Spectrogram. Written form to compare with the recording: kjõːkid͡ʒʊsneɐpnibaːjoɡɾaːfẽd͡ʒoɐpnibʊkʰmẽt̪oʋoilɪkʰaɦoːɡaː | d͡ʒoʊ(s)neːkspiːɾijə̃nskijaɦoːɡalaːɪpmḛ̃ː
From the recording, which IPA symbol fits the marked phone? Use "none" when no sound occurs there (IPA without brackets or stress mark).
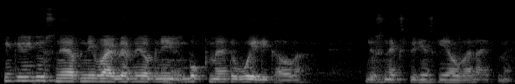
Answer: s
